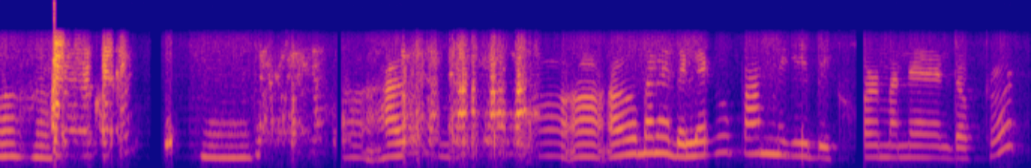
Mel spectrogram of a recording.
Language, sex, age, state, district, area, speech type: Assamese, female, 45-60, Assam, Dibrugarh, rural, conversation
